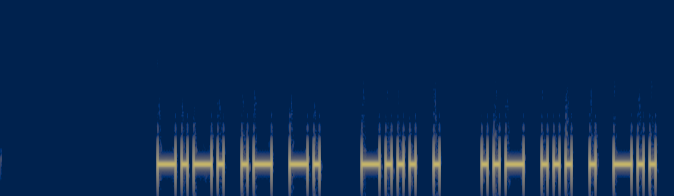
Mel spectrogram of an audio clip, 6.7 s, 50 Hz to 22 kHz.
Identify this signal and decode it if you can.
Morse code, heard as a keyed tone, about 20 wpm, 700 Hz. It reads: CAN BE USED
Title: Speed-Racing - Sets of 4 Words 20wpm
